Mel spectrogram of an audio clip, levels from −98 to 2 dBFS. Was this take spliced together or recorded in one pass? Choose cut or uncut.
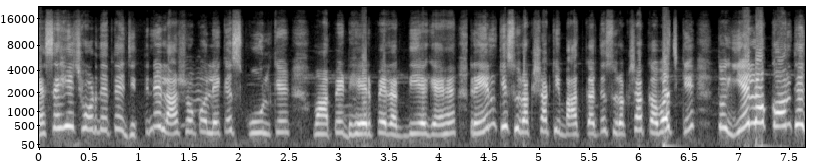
cut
